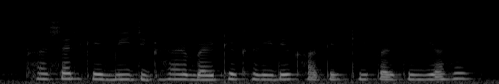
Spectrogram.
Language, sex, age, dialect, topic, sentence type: Magahi, female, 25-30, Southern, agriculture, question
